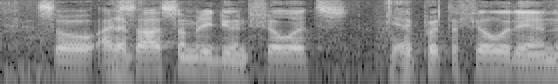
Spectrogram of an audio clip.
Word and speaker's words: fillets: saw people doing fillets did I pronounce that right yeah fillets I always wanted to say filet but that's right John John i' like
